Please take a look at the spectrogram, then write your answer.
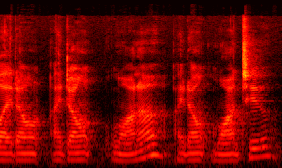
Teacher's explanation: Sometimes in casual speech you'll hear that T just completely gone.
